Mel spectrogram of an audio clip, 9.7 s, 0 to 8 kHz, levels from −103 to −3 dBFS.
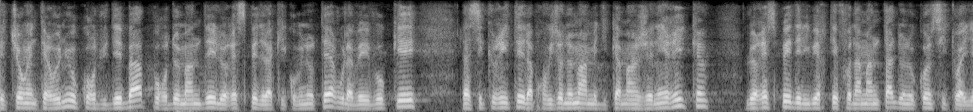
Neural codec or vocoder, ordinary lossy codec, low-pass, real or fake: none; Opus, 24 kbps; 7.2 kHz; real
